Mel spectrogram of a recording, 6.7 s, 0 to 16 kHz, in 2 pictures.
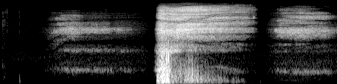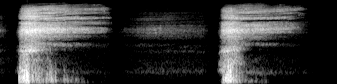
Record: {
  "exhalation_length": "6.7 s",
  "exhalation_amplitude": 29219,
  "exhalation_signal_mean_std_ratio": 0.29,
  "survey_phase": "alpha (2021-03-01 to 2021-08-12)",
  "age": "18-44",
  "gender": "Female",
  "wearing_mask": "No",
  "symptom_cough_any": true,
  "symptom_shortness_of_breath": true,
  "symptom_diarrhoea": true,
  "symptom_fatigue": true,
  "symptom_onset": "7 days",
  "smoker_status": "Never smoked",
  "respiratory_condition_asthma": false,
  "respiratory_condition_other": false,
  "recruitment_source": "Test and Trace",
  "submission_delay": "1 day",
  "covid_test_result": "Positive",
  "covid_test_method": "RT-qPCR",
  "covid_ct_value": 24.0,
  "covid_ct_gene": "ORF1ab gene",
  "covid_ct_mean": 24.5,
  "covid_viral_load": "9200 copies/ml",
  "covid_viral_load_category": "Minimal viral load (< 10K copies/ml)"
}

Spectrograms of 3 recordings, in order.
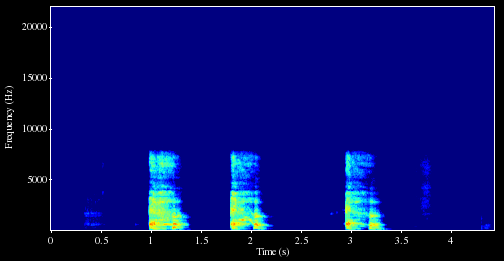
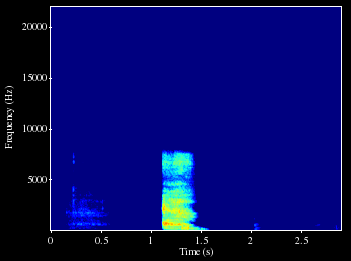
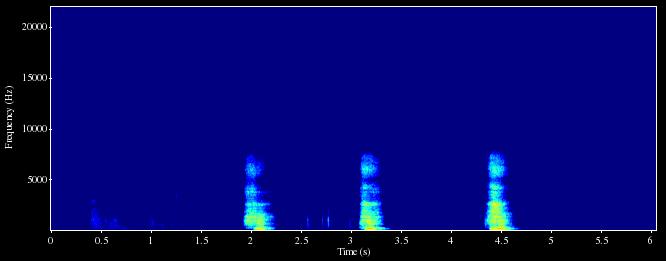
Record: {
  "three_cough_length": "4.4 s",
  "three_cough_amplitude": 17577,
  "three_cough_signal_mean_std_ratio": 0.33,
  "cough_length": "2.9 s",
  "cough_amplitude": 18668,
  "cough_signal_mean_std_ratio": 0.25,
  "exhalation_length": "6.1 s",
  "exhalation_amplitude": 11095,
  "exhalation_signal_mean_std_ratio": 0.24,
  "survey_phase": "beta (2021-08-13 to 2022-03-07)",
  "age": "65+",
  "gender": "Female",
  "wearing_mask": "No",
  "symptom_cough_any": true,
  "smoker_status": "Never smoked",
  "respiratory_condition_asthma": false,
  "respiratory_condition_other": false,
  "recruitment_source": "Test and Trace",
  "submission_delay": "1 day",
  "covid_test_result": "Positive",
  "covid_test_method": "RT-qPCR",
  "covid_ct_value": 34.7,
  "covid_ct_gene": "ORF1ab gene"
}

